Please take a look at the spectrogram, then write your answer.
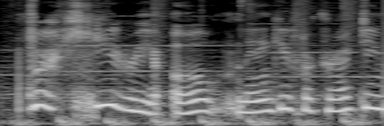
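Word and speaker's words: Virgilio: It's pronounced Verio. Oh, thank you for correcting me. Your G the G is silent.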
